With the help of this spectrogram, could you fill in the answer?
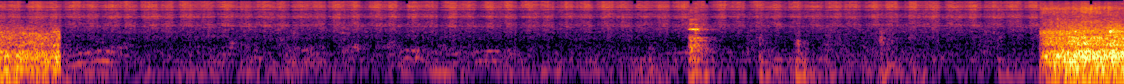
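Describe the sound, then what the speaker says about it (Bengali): Wheat flour dough kneaded by hand, soft quiet rubbing and pressing with an occasional light tap, close and faint against low background hiss. "চলো আটাটা মেখে নিই"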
